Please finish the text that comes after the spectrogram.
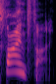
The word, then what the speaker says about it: Fifine: though their name is spelled f fine it's pronounced fine fine like they were really specific so I'm being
